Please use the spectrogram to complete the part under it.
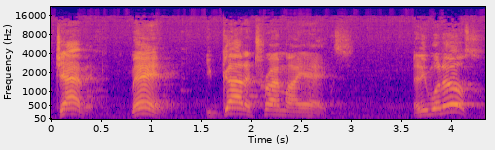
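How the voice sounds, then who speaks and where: Hearty soldier pal, loud and chummy, swooping pitch, faint room noise, game role. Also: male voice, big pitch swings, takes it slowly, exaggerated voice. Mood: cheerful, eager. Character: hearty, boisterous soldier friend playing cook. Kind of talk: casual video game dialogue.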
